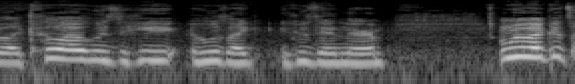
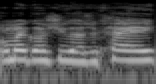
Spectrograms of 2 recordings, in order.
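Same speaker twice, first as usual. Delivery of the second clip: put-on frightened, scared voice, quieter; 4 dB quieter than usual. Retelling how a scared mom checked on her kids: imitating a scared mom. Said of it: "she was really scared".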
